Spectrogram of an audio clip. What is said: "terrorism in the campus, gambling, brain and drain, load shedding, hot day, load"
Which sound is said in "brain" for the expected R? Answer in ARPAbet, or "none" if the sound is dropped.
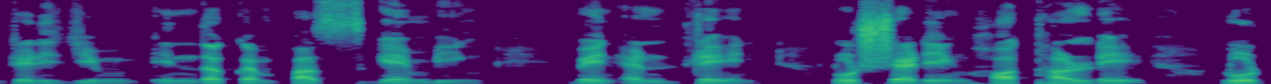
none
